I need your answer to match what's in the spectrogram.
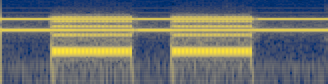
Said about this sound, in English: What we had there was a bad line.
